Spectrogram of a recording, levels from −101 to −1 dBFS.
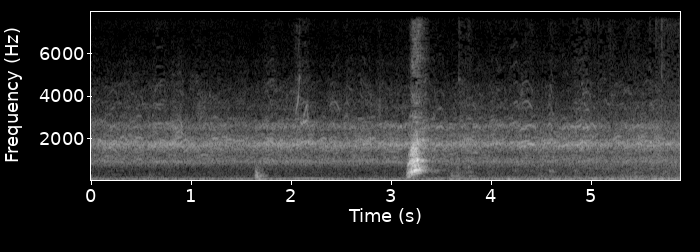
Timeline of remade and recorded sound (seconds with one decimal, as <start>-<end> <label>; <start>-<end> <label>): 0.0-5.9 recorded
